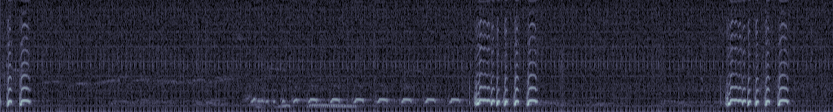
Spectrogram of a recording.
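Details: Local zebra dove (perkutut) in full voice with a well-ordered song, recorded as a tutor for training other birds. Three short phrases of rapid, rolling cooing notes. A fainter series of evenly spaced notes sounds between them over a steady background hum.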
